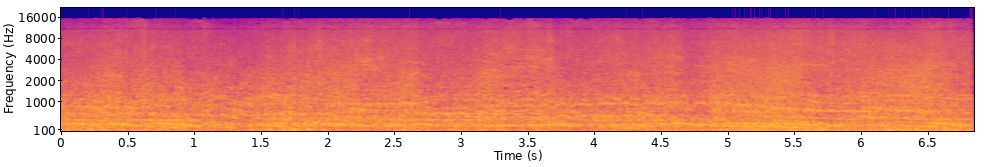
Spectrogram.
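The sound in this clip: A Formula 1 car races at the 2022 Melbourne Grand Prix, its engine a continuous high, wailing drone with shifting harmonics that stays loud throughout.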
